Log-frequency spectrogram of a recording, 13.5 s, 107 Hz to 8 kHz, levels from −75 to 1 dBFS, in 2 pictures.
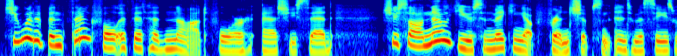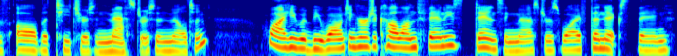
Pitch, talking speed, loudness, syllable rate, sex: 200 Hz, 210 wpm, -18 LUFS, 5.1 syllables/s, female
